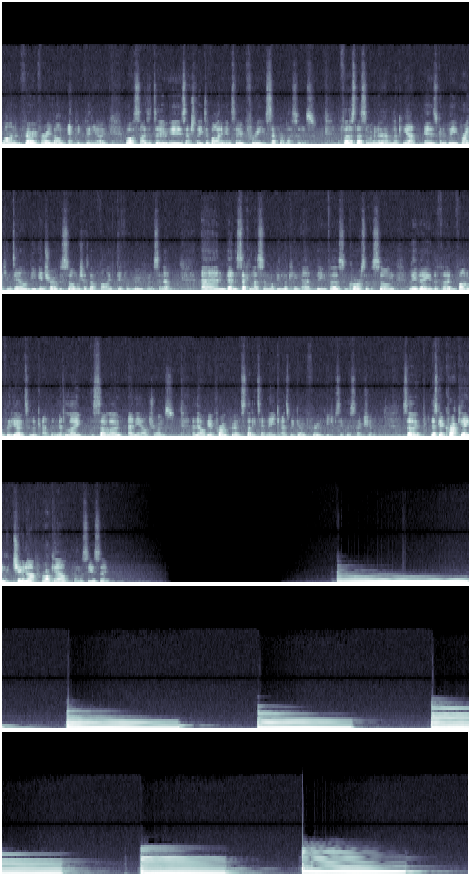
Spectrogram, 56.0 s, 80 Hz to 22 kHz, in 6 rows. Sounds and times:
Electronic tuner: 34.2s - 56.0s
Guitar: 34.6s - 45.2s, 45.8s - 56.0s.

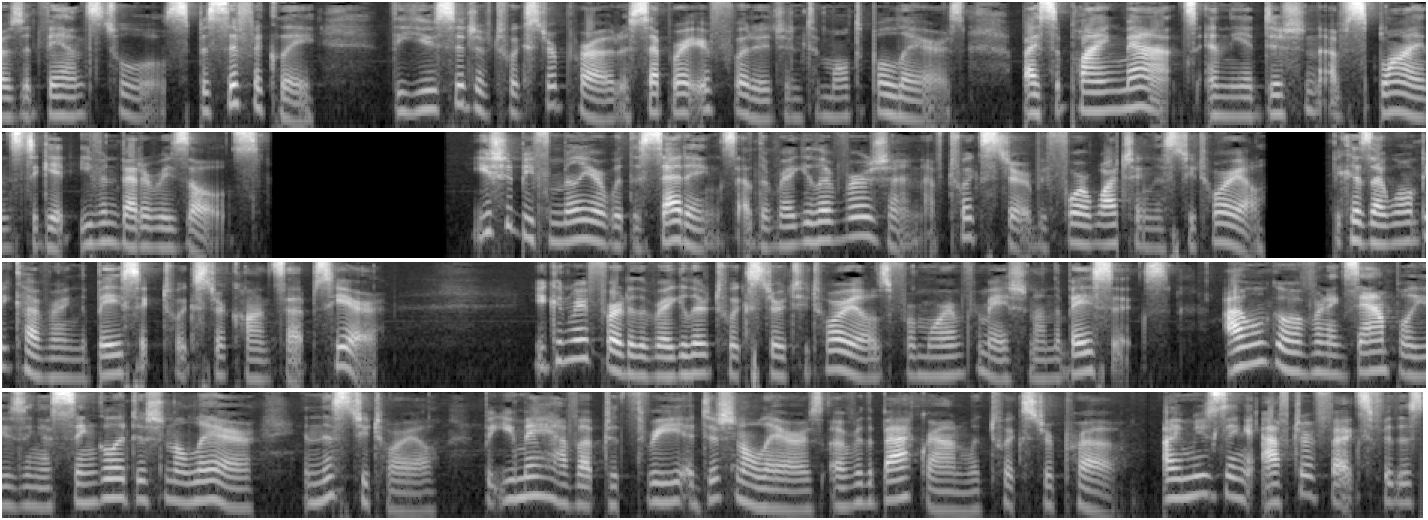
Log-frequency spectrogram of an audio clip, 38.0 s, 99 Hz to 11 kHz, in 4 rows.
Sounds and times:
Speech: 0.0s - 11.3s, 12.6s - 21.6s, 22.6s - 37.9s.

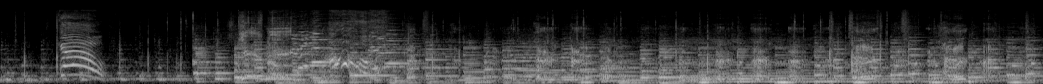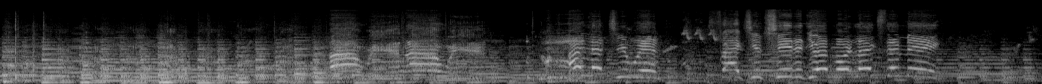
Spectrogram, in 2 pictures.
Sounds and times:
Music: 0.0s - 20.8s
Oink: 2.4s - 3.0s, 4.5s - 6.2s, 6.8s - 10.1s, 11.4s - 12.3s, 13.2s - 13.5s, 14.1s - 15.2s
Speech: 15.9s - 19.8s.

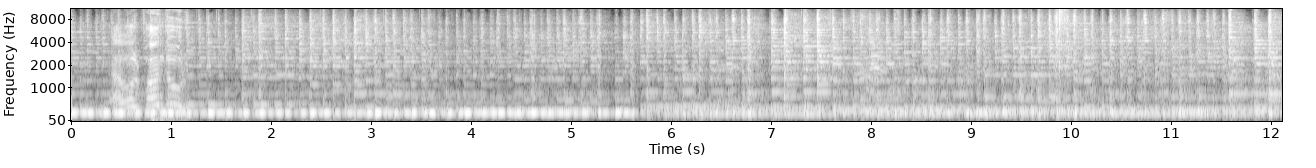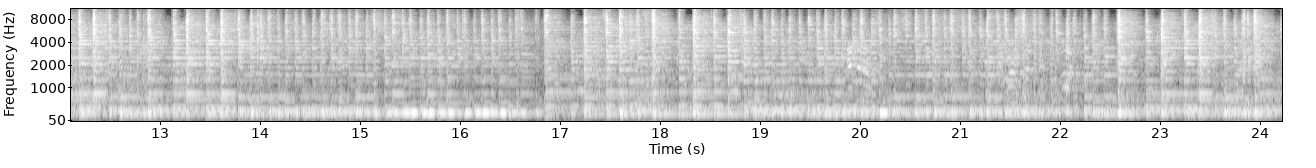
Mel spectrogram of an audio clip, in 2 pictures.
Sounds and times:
Guitar: 0.0s - 24.2s
Mandolin: 0.0s - 24.2s
Ukulele: 0.0s - 24.2s
Speech: 0.4s - 1.3s, 19.8s - 20.3s, 21.4s - 22.3s.

